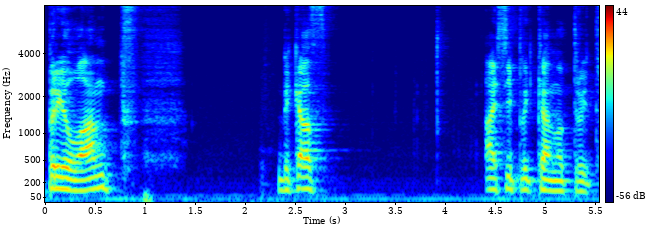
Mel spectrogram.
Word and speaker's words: Brillant: Actually, it's not Brillant. Brillant is in the English pronunciation. Brillant, as it is written here, it's a French word, but I don't want to try my French.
